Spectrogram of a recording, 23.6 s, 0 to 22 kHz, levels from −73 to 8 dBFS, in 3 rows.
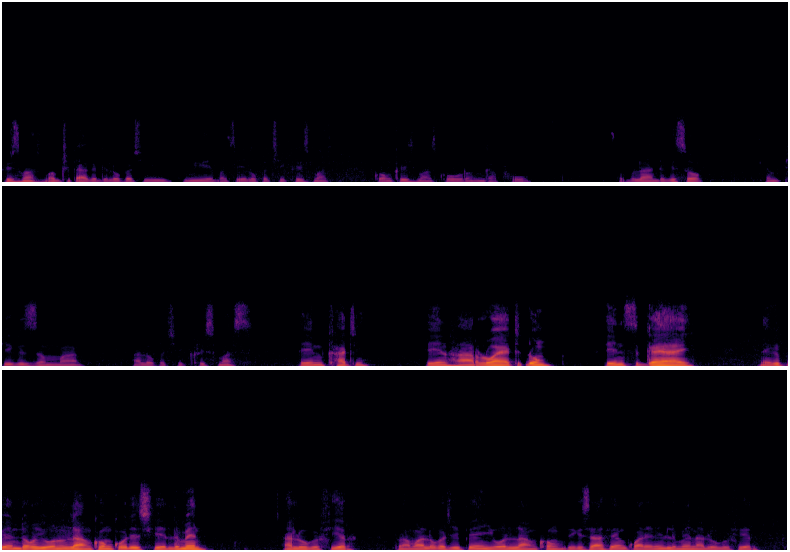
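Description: Nothing here counts as a technical fault: the speech comes through a call path with nothing above 8 kHz and some room noise in the background, and the level shifts near 0.5 s and 10 s are just the talker moving relative to the microphone.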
